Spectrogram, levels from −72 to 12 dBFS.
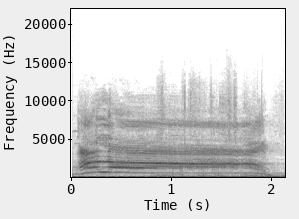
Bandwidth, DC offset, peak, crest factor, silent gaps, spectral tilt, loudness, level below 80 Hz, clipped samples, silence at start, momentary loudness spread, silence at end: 13.5 kHz; under 0.1%; -2 dBFS; 14 dB; none; -2 dB/octave; -16 LUFS; -20 dBFS; under 0.1%; 0 s; 3 LU; 0 s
